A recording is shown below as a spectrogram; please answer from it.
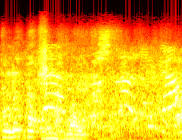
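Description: Young passengers chattering, several voices talking over one another.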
